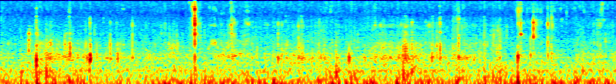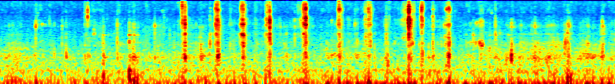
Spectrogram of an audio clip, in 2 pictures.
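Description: Faint, close-miked chewing of fried carp and green onion, with wet mouth sounds and small crisp crunches. The crunches come thicker and sharper just past the middle.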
